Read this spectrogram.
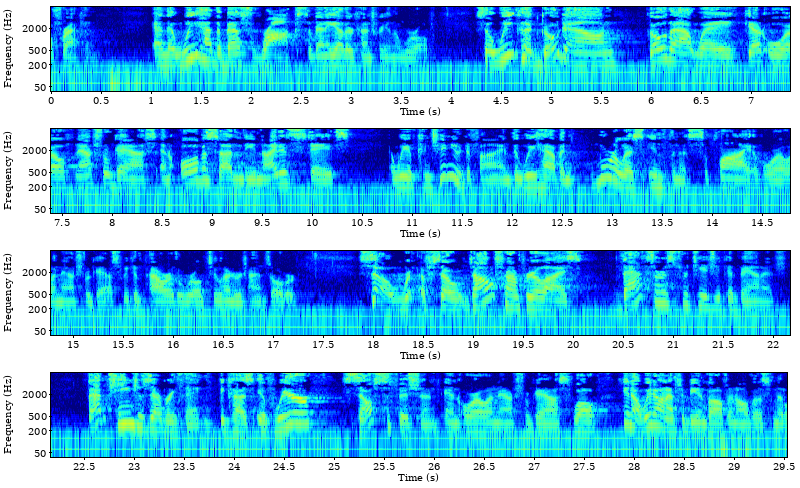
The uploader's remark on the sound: LIVE From CPAC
